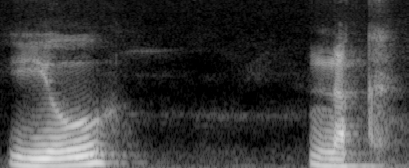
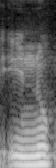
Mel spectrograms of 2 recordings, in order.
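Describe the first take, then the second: First: The word begins with a 'yoo' sound. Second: The word begins with an 'ee' sound. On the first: The speaker calls it right. "यूनक होता तो कैसे बोला जाता है?" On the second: The speaker calls it wrong. "इनुक नहीं होता"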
